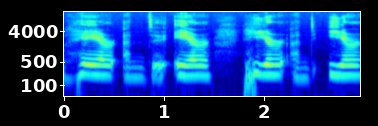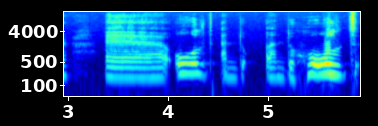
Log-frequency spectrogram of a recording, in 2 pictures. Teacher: Later on, we have ha being dropped or H being dropped in all on all words, and many speakers do not differentiate between let's for example hair and air, here and ear, old and hold, they are pronounced the same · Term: dropping H's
